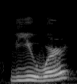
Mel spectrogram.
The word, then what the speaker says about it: viewer: Viewer. The stress is on the first syllable.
